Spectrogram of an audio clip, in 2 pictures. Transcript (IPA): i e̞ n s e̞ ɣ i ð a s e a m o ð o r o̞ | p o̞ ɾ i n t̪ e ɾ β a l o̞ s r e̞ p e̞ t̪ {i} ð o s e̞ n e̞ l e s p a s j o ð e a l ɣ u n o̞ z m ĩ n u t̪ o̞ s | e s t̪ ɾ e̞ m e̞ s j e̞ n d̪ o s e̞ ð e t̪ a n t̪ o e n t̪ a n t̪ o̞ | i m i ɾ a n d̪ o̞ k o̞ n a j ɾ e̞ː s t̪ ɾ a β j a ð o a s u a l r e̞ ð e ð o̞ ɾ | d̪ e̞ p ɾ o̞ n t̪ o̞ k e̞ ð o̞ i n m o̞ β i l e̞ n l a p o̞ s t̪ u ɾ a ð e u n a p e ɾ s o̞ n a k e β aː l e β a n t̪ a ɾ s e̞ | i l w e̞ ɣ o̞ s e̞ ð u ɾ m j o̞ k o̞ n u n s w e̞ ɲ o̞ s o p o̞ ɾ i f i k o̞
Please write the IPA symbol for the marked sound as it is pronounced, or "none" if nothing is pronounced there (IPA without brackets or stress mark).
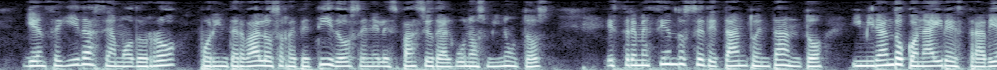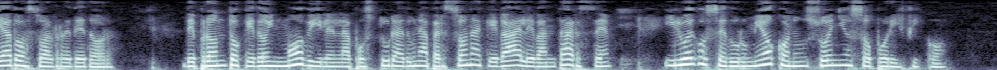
i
